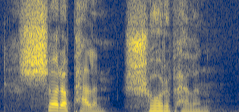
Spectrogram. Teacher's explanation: Dublin has a lot more like breath behind it than your accent in terms of like a continuous flow of breath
